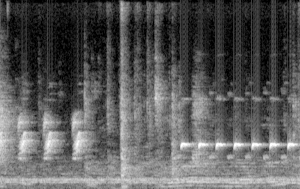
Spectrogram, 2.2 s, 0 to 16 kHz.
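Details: High chirps from a 2022 goldfinch hybrid feeding on broccoli in someone's hand: three sharp notes, a short pause, then a fast even series of piping twitters, while a man talks quietly in Spanish.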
